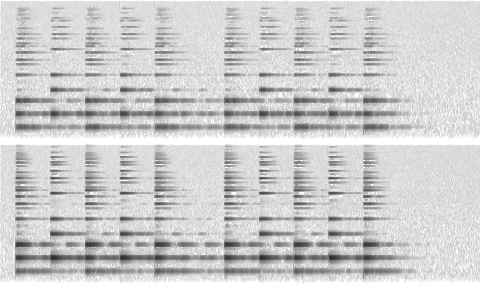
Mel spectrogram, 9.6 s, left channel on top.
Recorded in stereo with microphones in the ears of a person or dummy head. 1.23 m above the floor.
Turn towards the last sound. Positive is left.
turn(degrees=-80)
